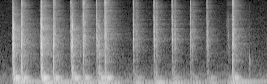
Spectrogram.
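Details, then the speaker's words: GoPolar TKL keyboard before modding: repeated sharp space bar clacks with a rattly, ringing tail on each press — space bar stabilizer rattle. "so you can hear this rattle so I'm going to try fix this stabilizer"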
